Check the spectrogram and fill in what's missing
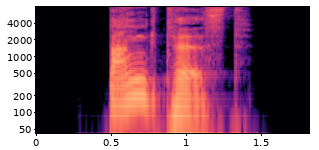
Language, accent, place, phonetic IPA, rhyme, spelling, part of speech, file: German, Germany, Berlin, [ˈbaŋtəst], -aŋtəst, bangtest, verb, De-bangtest.ogg
- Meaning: inflection of bangen: 1. second-person singular preterite 2. second-person singular subjunctive II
